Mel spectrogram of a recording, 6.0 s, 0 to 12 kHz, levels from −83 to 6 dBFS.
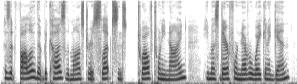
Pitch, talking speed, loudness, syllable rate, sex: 215 Hz, 190 wpm, -17 LUFS, 6.2 syllables/s, female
